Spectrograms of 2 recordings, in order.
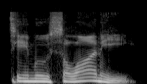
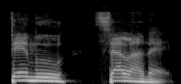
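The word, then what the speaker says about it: Teemu Selänne: It's not, but because of that, we all say Teemu Selanne, right? We've always said that for years. It's actually Teemu Selanne is how you should be pronouncing his name.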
